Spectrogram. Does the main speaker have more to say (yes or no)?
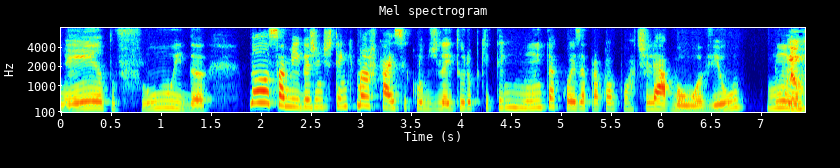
no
